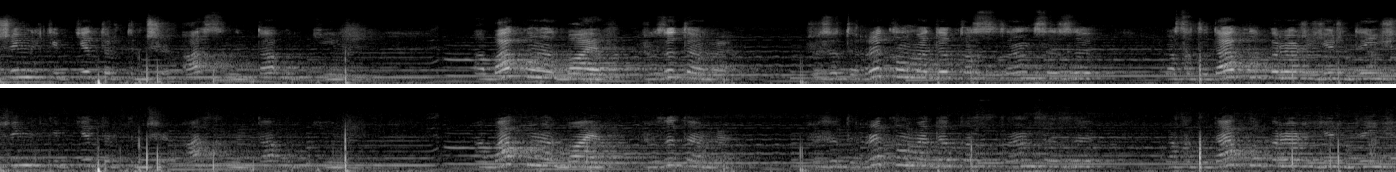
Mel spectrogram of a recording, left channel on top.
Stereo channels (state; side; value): normal; both; correlation 0.41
